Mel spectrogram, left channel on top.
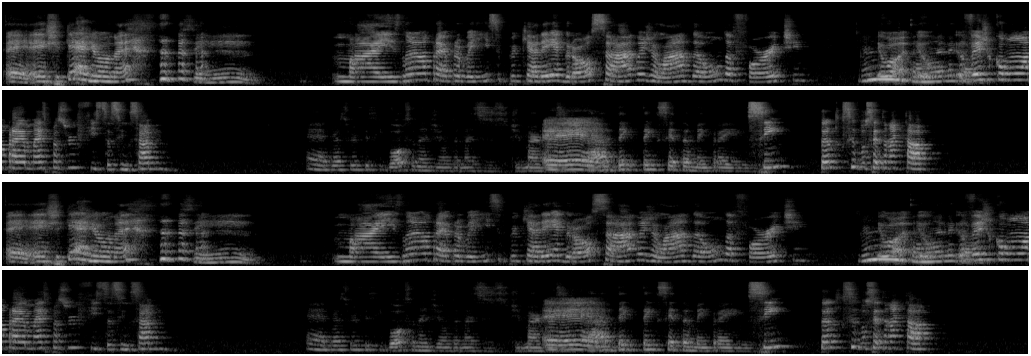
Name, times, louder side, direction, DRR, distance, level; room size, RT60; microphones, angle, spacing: voice 1, 0.0-2.0 3.3-8.0 8.7-11.9 15.7-16.4 17.7-18.1 18.5-19.5, left 3 dB, 30° left, 0.7 m, -31 dB
voice 2, 1.9-2.5 8.6-9.8 13.3-18.0, equal, 5° right, 0.9 m, -35 dB
4.8 x 3.0 x 3.0 m
head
